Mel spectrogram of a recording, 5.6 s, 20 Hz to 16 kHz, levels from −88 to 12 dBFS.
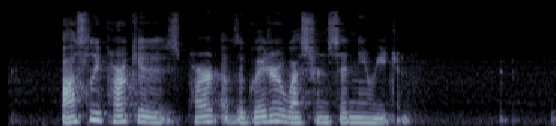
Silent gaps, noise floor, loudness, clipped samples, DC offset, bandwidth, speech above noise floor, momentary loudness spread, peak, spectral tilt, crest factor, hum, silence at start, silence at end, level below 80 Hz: none; -68 dBFS; -28 LUFS; under 0.1%; under 0.1%; 11.5 kHz; 40 dB; 9 LU; -8 dBFS; -6 dB/octave; 22 dB; none; 0.6 s; 0.55 s; -70 dBFS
